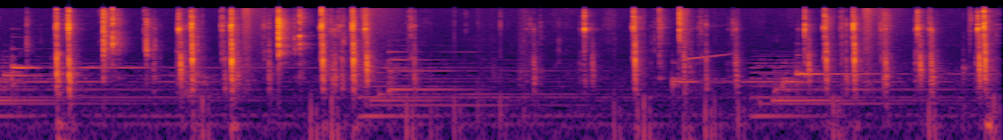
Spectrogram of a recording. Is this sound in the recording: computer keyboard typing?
yes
